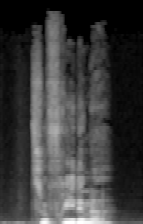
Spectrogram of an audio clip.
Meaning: inflection of zufrieden: 1. strong/mixed nominative masculine singular 2. strong genitive/dative feminine singular 3. strong genitive plural
- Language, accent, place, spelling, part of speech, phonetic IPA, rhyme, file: German, Germany, Berlin, zufriedener, adjective, [t͡suˈfʁiːdənɐ], -iːdənɐ, De-zufriedener.ogg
